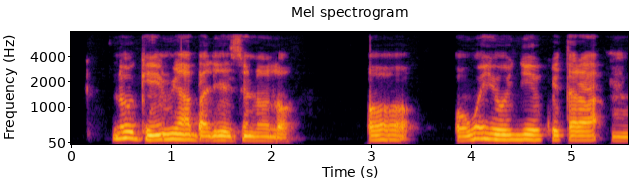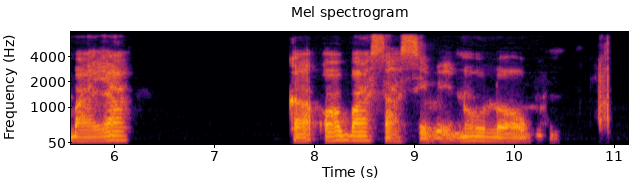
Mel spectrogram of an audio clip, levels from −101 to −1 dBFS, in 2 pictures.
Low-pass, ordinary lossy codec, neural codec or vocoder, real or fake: 7.2 kHz; none; vocoder, 44.1 kHz, 128 mel bands, Pupu-Vocoder; fake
